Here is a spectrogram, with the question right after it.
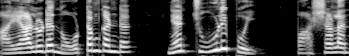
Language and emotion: Malayalam, disgusted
